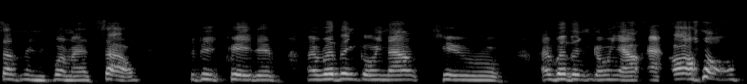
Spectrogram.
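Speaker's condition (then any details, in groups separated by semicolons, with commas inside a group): Cerebral palsy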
